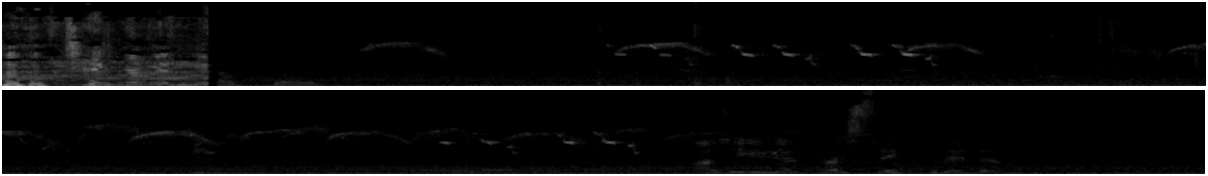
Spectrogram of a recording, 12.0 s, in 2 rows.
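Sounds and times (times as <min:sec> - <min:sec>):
small bird chirping: 0:03.0 - 0:10.3.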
